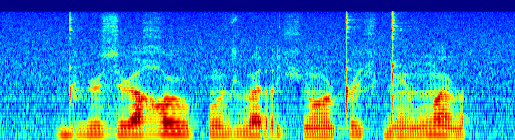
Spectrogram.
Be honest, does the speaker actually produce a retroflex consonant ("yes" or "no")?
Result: yes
